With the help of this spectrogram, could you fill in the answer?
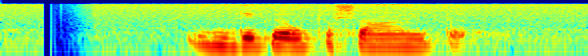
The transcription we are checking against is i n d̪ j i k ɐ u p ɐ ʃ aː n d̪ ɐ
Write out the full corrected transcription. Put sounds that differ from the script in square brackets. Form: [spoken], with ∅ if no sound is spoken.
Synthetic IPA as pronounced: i n d̪ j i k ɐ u p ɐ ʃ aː n [t̪] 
